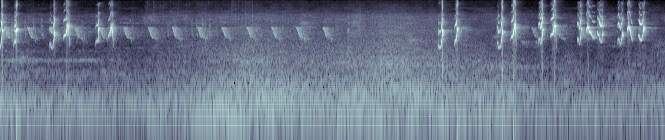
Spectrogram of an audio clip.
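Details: Female long-tailed shrike calling a male: opening sharp chips, then a run of soft evenly spaced descending notes fading out, a quiet pause, and finally dense bursts of sharp high chatter.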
